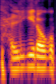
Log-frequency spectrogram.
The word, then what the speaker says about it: 닭이: 우리 다음 시간에 하겠지만 이걸 막 닭이 막 이렇게 발음을 해요. 달기라고 발음을 해야 되는데 정말 다들 예쁘고 잘생긴 건 알겠는데 이걸 어떻게 닭이라고 발음합니까? 이건 달기예요, 달기.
